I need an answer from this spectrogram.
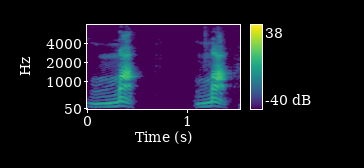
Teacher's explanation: the air is coming from the nose and the same thing with ma ma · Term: nasal sound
